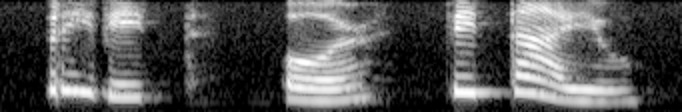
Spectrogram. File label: Ukrainian, hello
